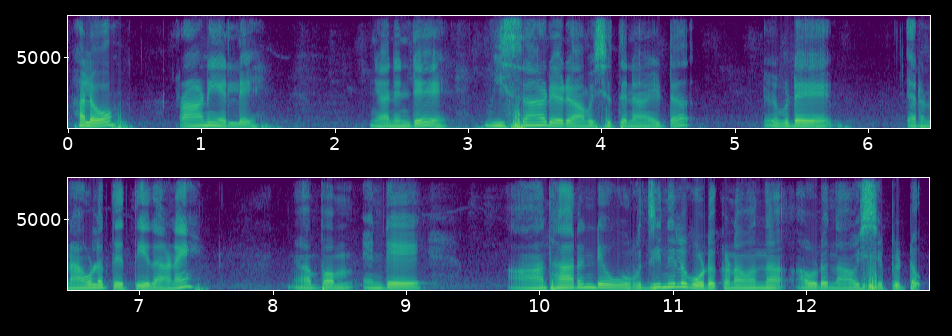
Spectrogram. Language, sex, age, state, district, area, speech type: Malayalam, female, 45-60, Kerala, Kottayam, rural, spontaneous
